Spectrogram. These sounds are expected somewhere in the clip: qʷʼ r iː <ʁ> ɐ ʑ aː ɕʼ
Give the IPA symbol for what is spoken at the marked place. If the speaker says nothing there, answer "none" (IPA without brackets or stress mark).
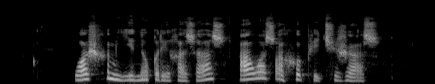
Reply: ʁ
